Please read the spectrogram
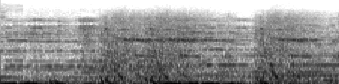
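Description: A heavy crash sound effect that sets off a deep rumble lasting about two and a half seconds, with a few falling tones sliding down in the middle, under orchestral film score.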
